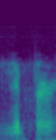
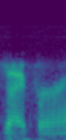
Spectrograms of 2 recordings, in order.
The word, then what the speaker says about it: Zyper: This is Zyper, spelled with a Z, like Zyper. Everyone calls me Zipper, so it's actually Zyper.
